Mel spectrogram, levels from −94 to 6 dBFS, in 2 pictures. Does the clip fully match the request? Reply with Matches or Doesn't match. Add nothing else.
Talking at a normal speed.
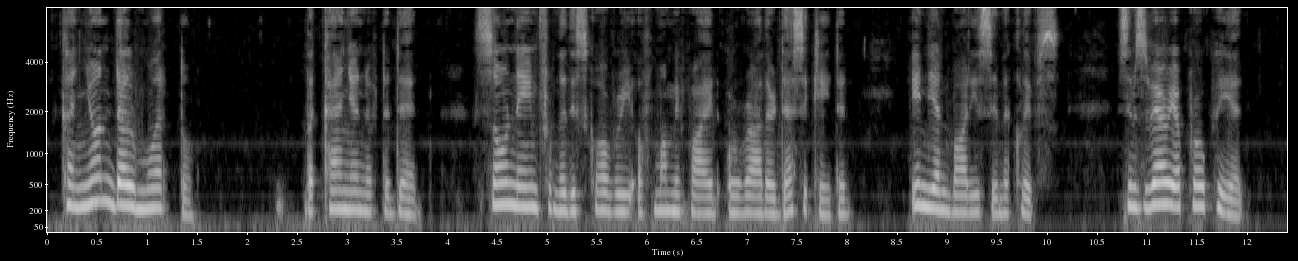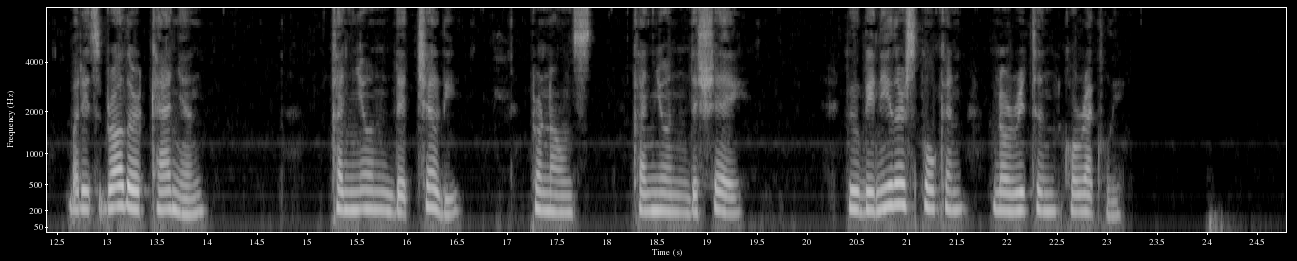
Doesn't match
